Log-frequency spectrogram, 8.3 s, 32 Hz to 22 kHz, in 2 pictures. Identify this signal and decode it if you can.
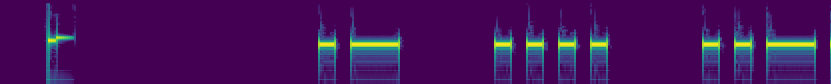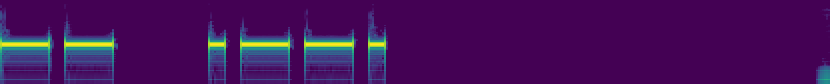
Morse code, heard as a keyed tone, about 15 wpm, spaced as for 11 wpm, 700 Hz. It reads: AH2P
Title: USA Call Signs - 4 Characters - 2x Character Spacing - 15wpm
